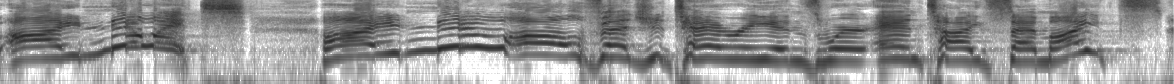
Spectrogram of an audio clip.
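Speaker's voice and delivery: loud, slow, hammed-up indignation; mock outrage. Mocking a chat comment with fake outrage. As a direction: ham up a fake outraged gasp of discovery.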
